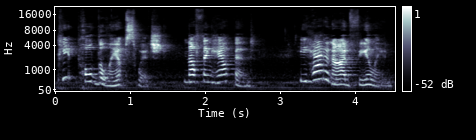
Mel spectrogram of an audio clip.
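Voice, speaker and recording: A woman reads a children's picture book aloud in an expressive, dramatic way, pausing and stressing key words. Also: on the high side. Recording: roomy echo, faint background noise.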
